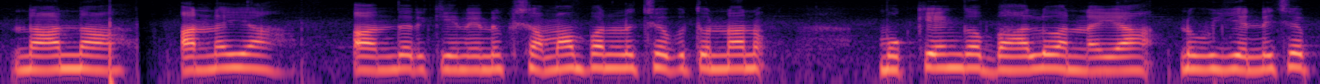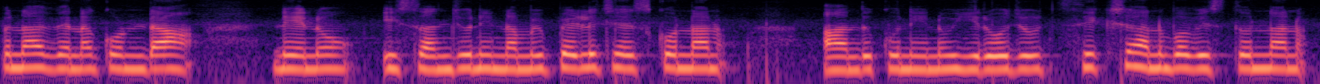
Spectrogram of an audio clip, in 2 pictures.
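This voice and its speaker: A woman's voice: on the high side, completely flat delivery, brisk, close to an everyday voice. A woman voicing a despairing young wife who pleads and confesses in anguish, in slightly dull audio.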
